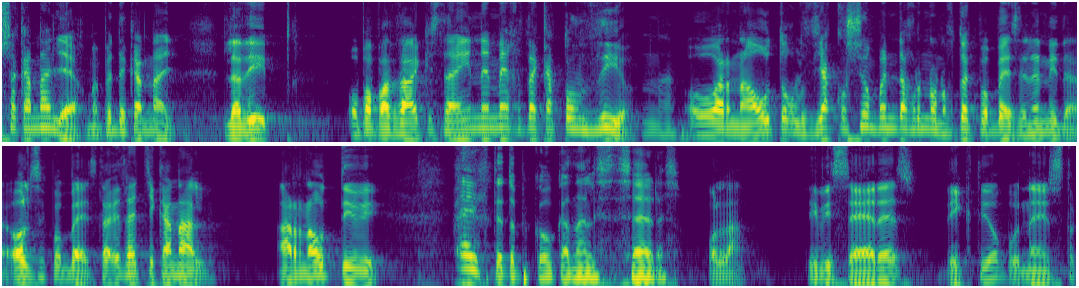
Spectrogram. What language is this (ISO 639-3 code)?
ell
